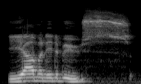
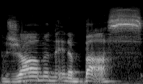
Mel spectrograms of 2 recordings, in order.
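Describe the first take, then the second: First: It is said in a Dutch accent. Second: It is said in the speaker's ordinary accent.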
